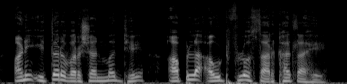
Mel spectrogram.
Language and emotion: Marathi, neutral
